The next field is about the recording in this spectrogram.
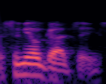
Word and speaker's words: Sunil Godse: Sunil Godsey.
